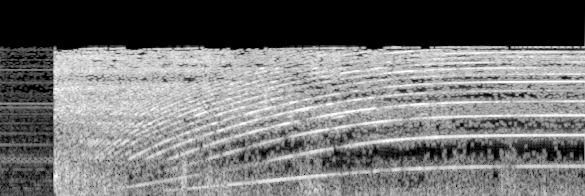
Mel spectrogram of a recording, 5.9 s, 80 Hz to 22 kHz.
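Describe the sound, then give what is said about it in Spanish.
An evacuation drill alarm siren in Bogotá, sounded around 10 in the morning to start the district-wide evacuation drill, bursts on abruptly and wails steadily upward in pitch over several seconds, loud and sustained with a rich, buzzing tone and no voices. “Sobre las 10 de la mañana sonaron las alarmas para dar inicio al simulacro de evacuación del distrito, en el que cientos de personas salieron de sus oficinas, hogares y edificios para participar en la jornada.”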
